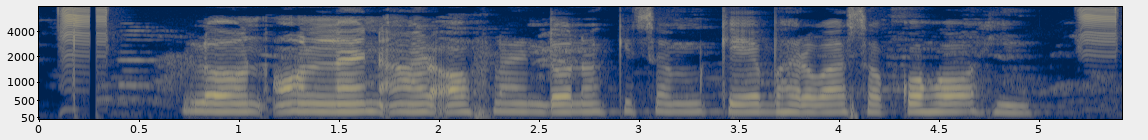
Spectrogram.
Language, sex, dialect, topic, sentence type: Magahi, female, Northeastern/Surjapuri, banking, question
